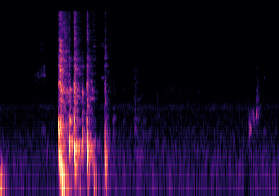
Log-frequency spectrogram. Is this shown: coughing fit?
yes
